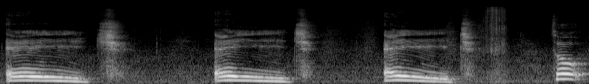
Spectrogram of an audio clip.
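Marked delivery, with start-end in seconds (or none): 0.1-4.7 "एच" stretched with a glide, "eyyy-ch"; gliding H. Shown as a demonstration. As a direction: slide slowly from A into ch in "एच". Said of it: "अब इसको से glide करेंगे". ("एच" को glide करके)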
